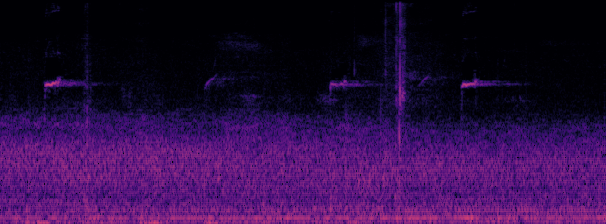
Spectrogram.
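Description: Street ambience with a steady low background rumble and a bird giving four short high calls. One sharp click about two-thirds of the way through.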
